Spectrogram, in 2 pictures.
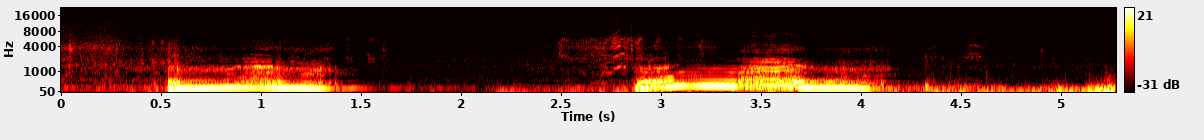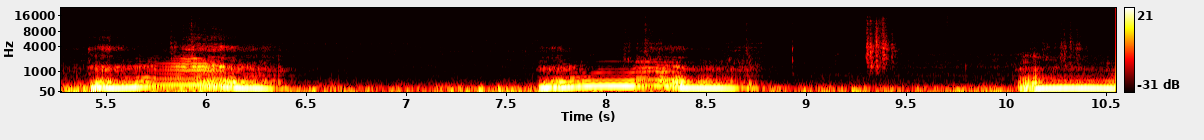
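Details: Lion bellowing in a rivalry as two young males challenge two older pride males near the Chobe River: deep, moaning roars rising then falling, about every two and a half seconds, with quiet gaps between.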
